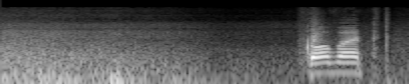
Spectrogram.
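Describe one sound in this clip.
Waves crash and surge against rocks.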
